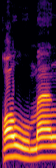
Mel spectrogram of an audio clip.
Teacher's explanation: di bagian mangnya itu suaranya itu kita tahan, kita panjangkan sejenak. Nah, kira-kira sepanjang 2 harakat. Qaumang, dan dia tipis, jangan dibaca qaumang mang tebal gitu, jangan ya, ditipiskan. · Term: ikhfa hakiki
